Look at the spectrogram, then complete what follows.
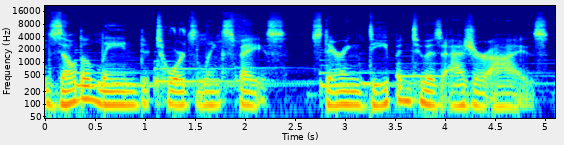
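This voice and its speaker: Male narrator, lowish pitch, scripted storytelling, audio drama, clear music bed. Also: fairly even intonation, slow.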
